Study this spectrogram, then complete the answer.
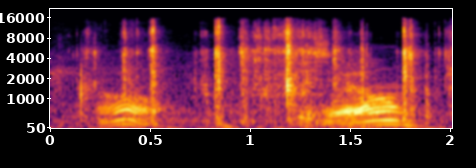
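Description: Poker chips click and clatter as they are stacked.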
